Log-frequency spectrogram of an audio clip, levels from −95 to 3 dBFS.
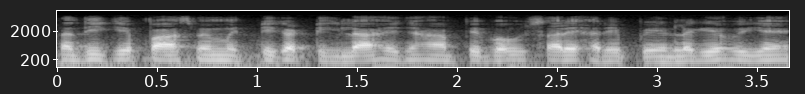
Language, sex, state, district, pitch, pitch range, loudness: Hindi, male, Uttar Pradesh, Lalitpur, 95 Hz, 95-100 Hz, -18 LUFS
